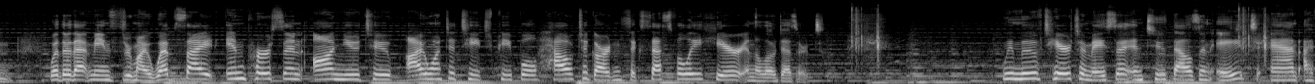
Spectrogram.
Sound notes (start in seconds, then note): 8.5 camera shutter clicks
